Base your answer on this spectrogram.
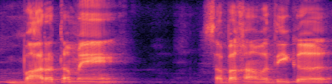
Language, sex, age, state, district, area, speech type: Sindhi, male, 45-60, Maharashtra, Mumbai Suburban, urban, spontaneous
